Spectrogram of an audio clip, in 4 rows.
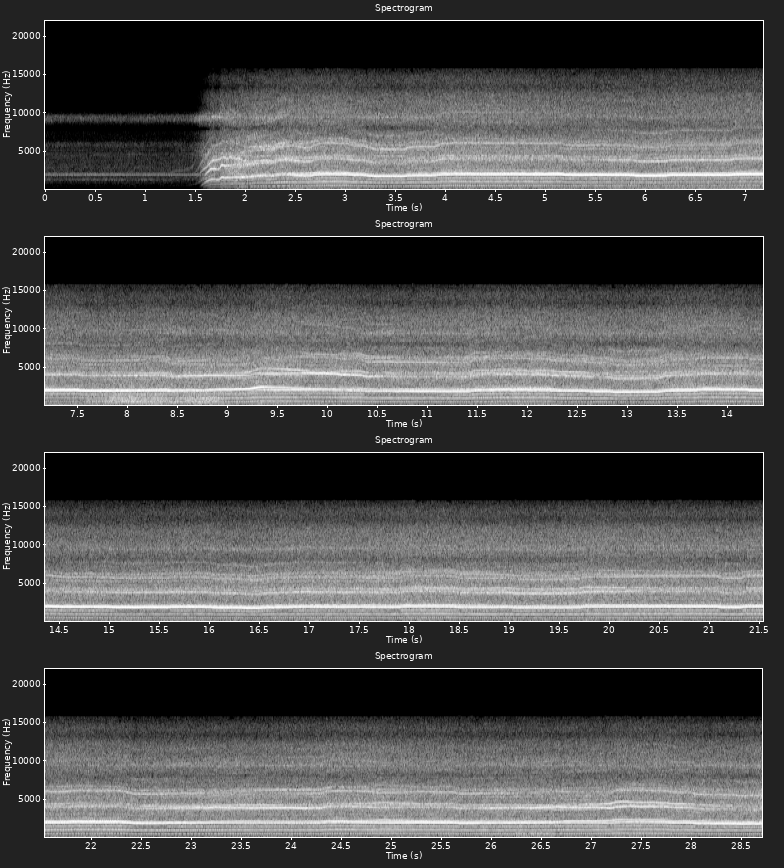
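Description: Beta75X 2S tiny whoop drone's four 11,000 KV brushless motors with 40 mm four-blade props, heard through the drone's own onboard camera microphone. About a second and a half in they spool up from near silence to a steady high whine, which rises and dips slightly in pitch with the throttle as it flies.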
